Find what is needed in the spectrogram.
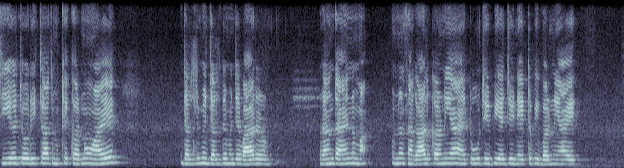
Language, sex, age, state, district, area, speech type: Sindhi, female, 60+, Gujarat, Kutch, rural, spontaneous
